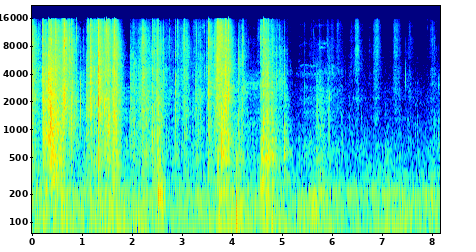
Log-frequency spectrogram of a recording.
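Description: Foil wrapper of a Magic: The Gathering booster pack crinkling as it is pulled open and the cards slid out, in a string of crackly bursts that die down about five seconds in.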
